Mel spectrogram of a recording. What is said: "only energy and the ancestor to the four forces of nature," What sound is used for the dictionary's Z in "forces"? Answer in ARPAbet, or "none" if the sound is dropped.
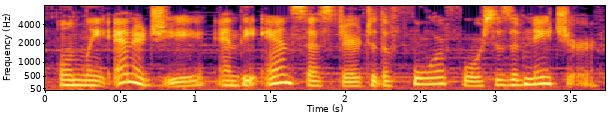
Z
